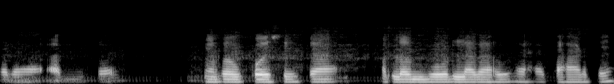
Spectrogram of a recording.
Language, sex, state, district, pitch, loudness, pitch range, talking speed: Hindi, male, Bihar, Muzaffarpur, 120 Hz, -17 LUFS, 115-130 Hz, 105 wpm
